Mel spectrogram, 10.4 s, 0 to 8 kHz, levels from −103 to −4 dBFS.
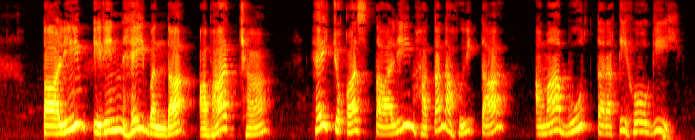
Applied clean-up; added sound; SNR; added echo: none; none; none; none.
